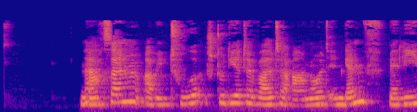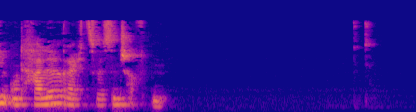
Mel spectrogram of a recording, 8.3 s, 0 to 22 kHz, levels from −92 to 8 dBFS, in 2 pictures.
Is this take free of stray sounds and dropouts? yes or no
yes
